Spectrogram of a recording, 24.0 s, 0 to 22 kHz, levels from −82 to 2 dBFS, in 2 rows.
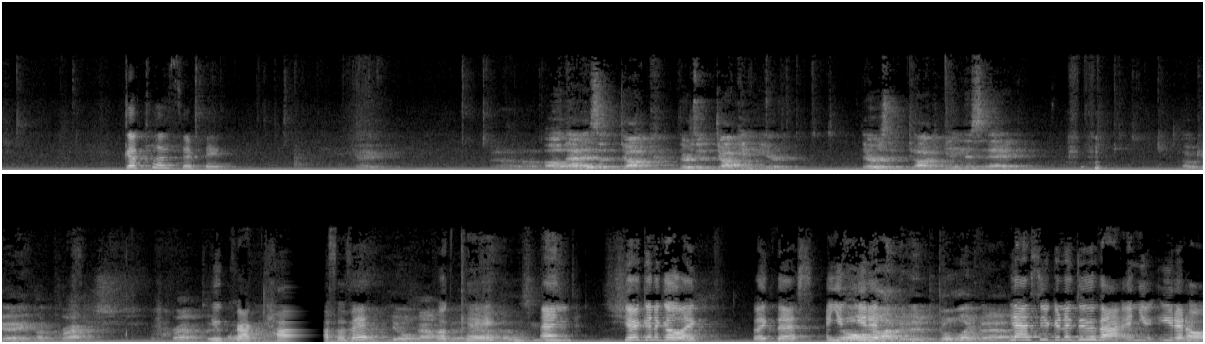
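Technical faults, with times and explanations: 14.83 to 15.25 s, call audio freeze: the sound stops advancing and the last moment is stretched into a fading buzz for about 390 ms, ending in roughly 60 ms of silence, then resumes where it left off. Likely the jitter buffer ran empty while packets were held up. A spectrogram shows smeared, static bands fading to a blank gap.
16.95 to 19.66 s, jitter buffer speed-up: the audio plays about 115% fast at unchanged pitch, sounding hurried, as the receiver trims short pitch-period pieces to cut the added delay, removing roughly 0.4 s in all. The waveform shows periods of unchanged length with whole periods cut out, the spectrogram unchanged harmonic spacing.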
